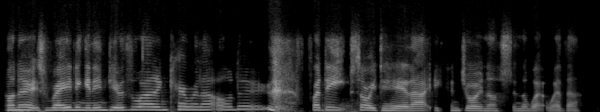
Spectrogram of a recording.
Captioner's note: chuckles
